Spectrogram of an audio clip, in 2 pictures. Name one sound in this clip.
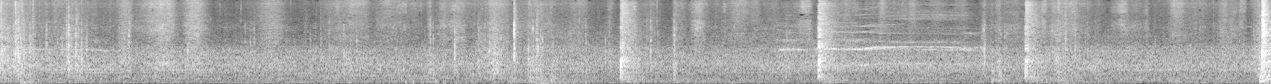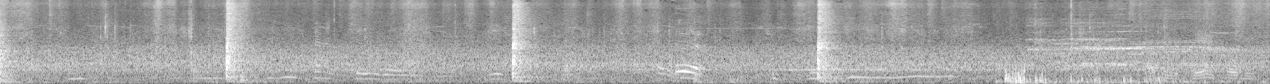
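Plastic sheeting rustles and crinkles as a child moves on it.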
